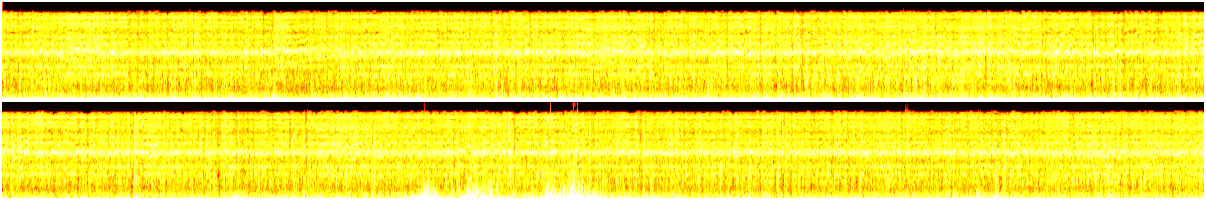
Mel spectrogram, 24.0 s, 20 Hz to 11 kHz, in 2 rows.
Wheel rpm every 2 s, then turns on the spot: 230, 220, 230, 230, 220, 220, 220, 230, 230, 240, 240, 230.
none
